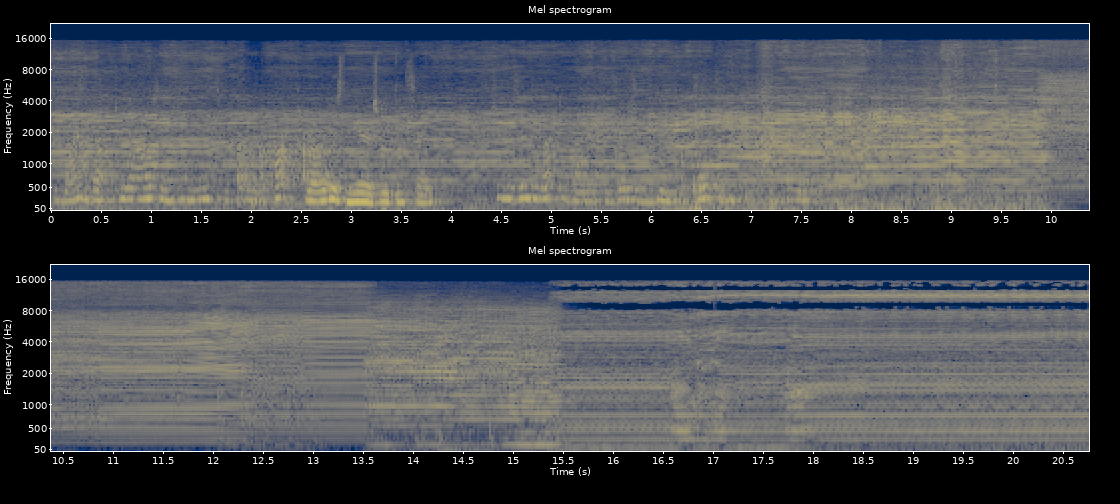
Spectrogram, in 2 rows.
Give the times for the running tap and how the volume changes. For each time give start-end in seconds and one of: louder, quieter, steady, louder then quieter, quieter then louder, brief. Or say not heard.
not heard.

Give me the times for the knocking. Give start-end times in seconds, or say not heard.
1.9-2.8, 12.1-13.0.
